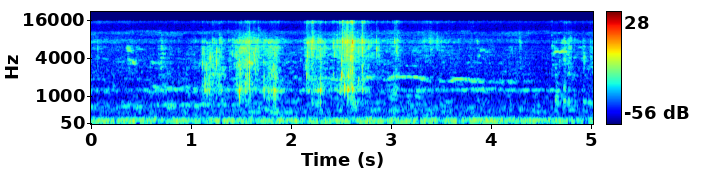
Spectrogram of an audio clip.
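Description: Water sloshing and splashing in a short flurry of strokes a little over a second in, over a steady low rumble.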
